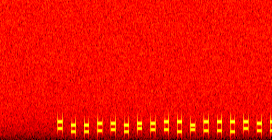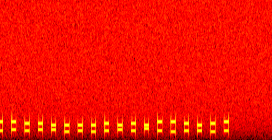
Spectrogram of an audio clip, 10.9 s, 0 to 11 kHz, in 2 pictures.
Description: DTMF, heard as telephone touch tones, dialled by machine, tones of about 90 ms. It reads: #1158108937663#569587141575*635426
